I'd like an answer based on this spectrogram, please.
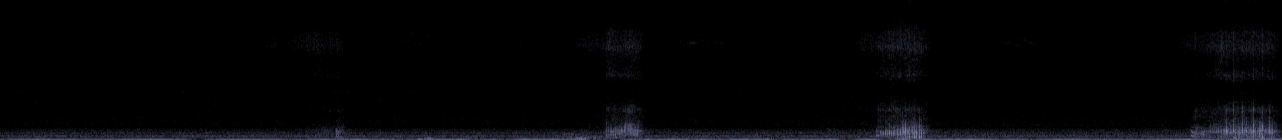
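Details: Pet cat Gucci sleeping deeply after a tiring vet visit, giving breathy, rasping snores roughly every three seconds, each a short noisy exhale growing louder toward the end, over a constant low hum.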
